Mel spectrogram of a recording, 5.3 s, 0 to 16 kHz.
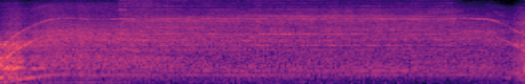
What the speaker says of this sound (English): I do a reverse cut with the track saw at 2 millimeters deep in the cut.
